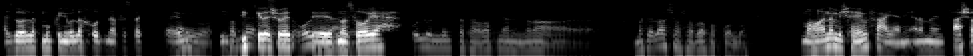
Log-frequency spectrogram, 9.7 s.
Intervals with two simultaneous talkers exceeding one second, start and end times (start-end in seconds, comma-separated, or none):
1.8-4.1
